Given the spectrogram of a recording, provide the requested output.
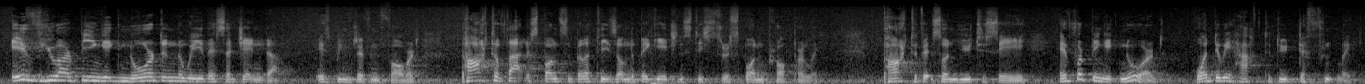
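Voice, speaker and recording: With a Scottish accent, a man speaks at a medium pitch and a fairly quick pace, his intonation lively. Noticeable background noise and audible room echo surround him. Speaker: chief executive of a local government association. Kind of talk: conference speech. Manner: energetic.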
